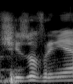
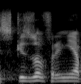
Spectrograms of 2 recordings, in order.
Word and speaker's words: schizophrenia: स्जो फ्रेनिया पढ़ना शुरू किया लेकिन ओरिजिनल ल शिजोफ्रेनिया है तो हम शिजोफ्रेनिया ही लिखे क्योंकि अमेरिकन बच्चे इस बात पर तैयार नहीं थे कि इसमें सी जो आया इसका क्या फायदा साइलेंट प तो उन्होने स्जो फ्रेनिया पढ़ना शुरू किया को स्केड्यूल पढ़ना शुरू किया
